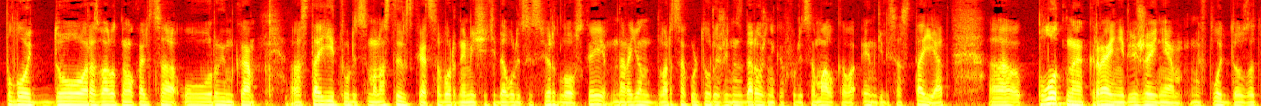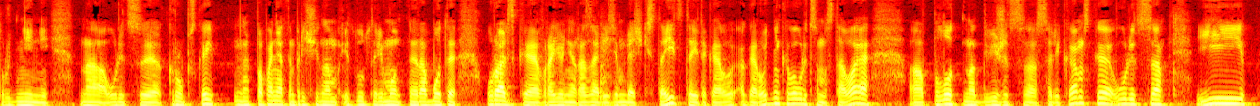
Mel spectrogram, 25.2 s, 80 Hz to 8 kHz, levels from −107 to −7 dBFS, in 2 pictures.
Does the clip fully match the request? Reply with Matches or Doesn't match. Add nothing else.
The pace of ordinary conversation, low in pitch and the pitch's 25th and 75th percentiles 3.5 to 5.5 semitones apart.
Doesn't match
